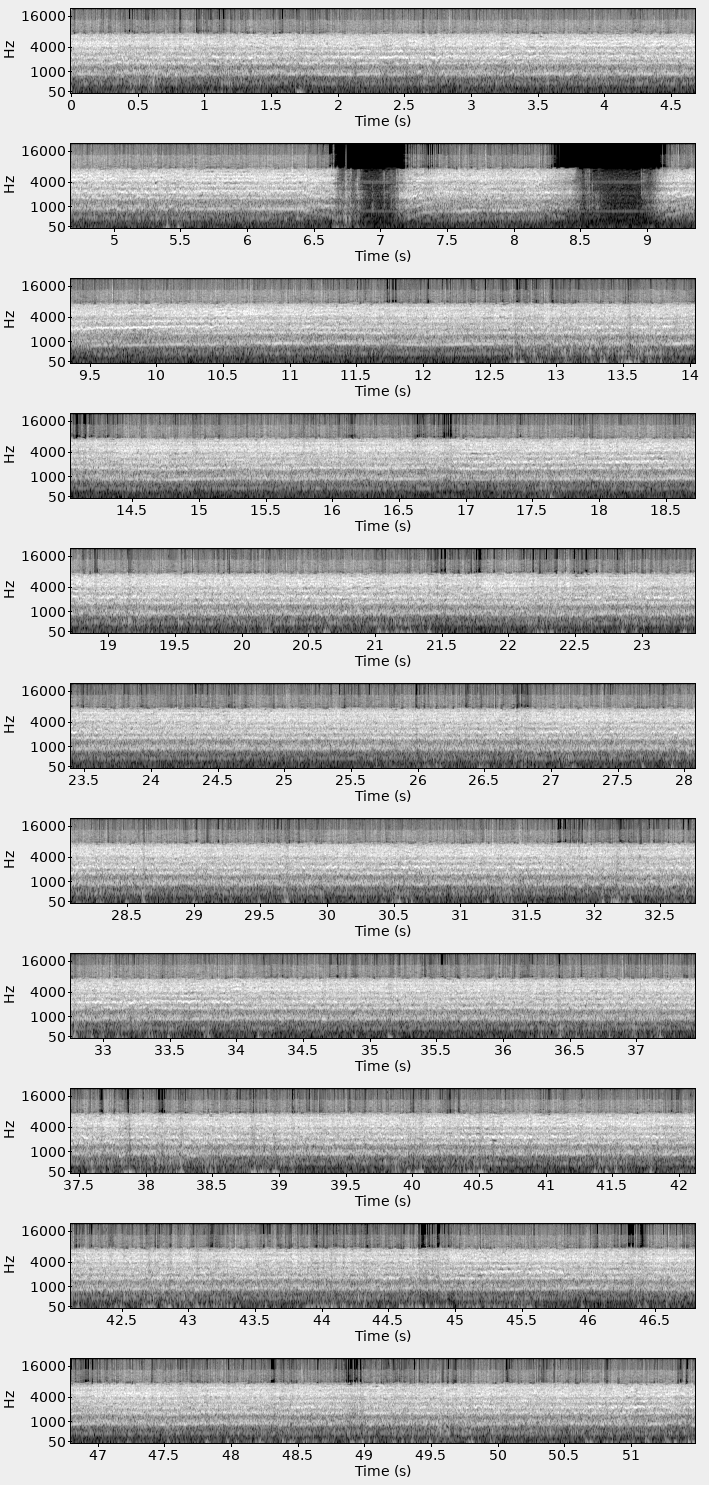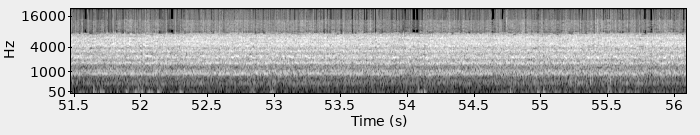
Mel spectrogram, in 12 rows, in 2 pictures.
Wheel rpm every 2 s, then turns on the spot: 220, 210, 210, 130, 100, 220, 230, 230, 230, 230, 230, 220, 230, 230, 230, 220, 220, 230, 230, 230, 220, 220, 230, 220, 230, 230, 230, 230.
none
